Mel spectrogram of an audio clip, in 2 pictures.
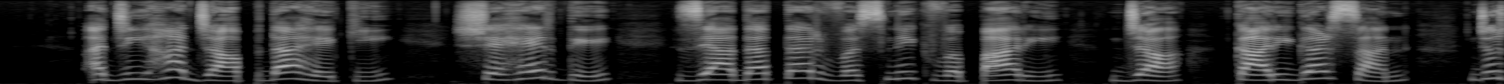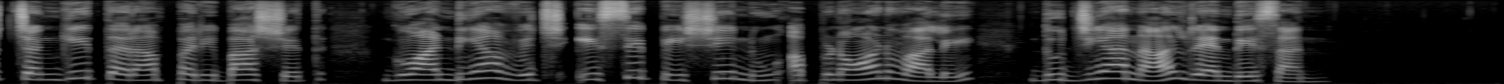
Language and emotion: Punjabi, neutral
